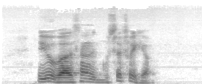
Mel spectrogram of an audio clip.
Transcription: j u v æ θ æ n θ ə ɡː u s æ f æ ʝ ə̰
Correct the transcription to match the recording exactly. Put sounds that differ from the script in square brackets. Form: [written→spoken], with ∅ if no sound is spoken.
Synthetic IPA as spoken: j u v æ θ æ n [θ→ð] ə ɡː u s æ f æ ʝ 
